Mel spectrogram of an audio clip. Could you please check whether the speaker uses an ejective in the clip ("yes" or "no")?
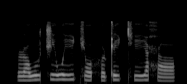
no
